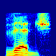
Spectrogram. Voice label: "veg", English

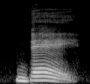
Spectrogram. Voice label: "bay" beɪ, English

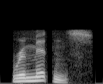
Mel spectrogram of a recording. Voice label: "remittance", English

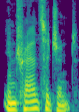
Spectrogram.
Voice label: "intransigent", American English; ə - ɪ

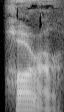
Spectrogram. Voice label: "horror", American; AmericanBritish

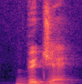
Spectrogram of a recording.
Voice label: "budget", French; Consonantes en francés; easypronunciation

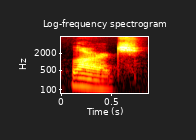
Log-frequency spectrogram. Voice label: "large", English; easypronunciation

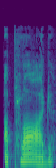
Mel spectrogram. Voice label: "applaud", American English; ɑː - ɔː

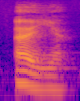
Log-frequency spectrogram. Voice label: "œil", French; Vocales orales en francés; easypronunciation

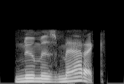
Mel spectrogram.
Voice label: "numismatic", English

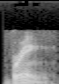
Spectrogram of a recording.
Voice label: "bring", English; verb

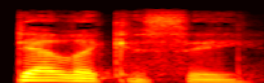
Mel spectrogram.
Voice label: "delicacy", American; ə - ɪ

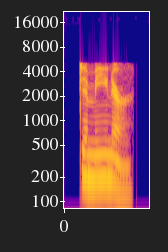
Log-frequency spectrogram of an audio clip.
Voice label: "demeanor", English

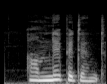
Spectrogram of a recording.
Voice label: "omnipotent", American English

